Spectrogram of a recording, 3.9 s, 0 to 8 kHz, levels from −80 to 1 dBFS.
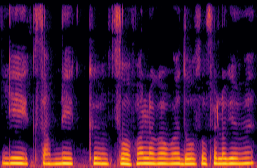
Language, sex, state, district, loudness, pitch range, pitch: Hindi, female, Punjab, Pathankot, -14 LUFS, 235-245 Hz, 240 Hz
